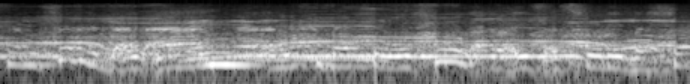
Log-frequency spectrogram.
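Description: A large crowd of Lebanese demonstrators lets out loud, sustained booing as Syrian President Bashar al-Assad's speech is broadcast live on giant outdoor screens, with long drawn-out low vocal tones rising over a dense wash of shouting and chatter throughout.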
